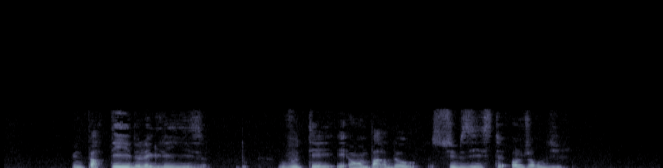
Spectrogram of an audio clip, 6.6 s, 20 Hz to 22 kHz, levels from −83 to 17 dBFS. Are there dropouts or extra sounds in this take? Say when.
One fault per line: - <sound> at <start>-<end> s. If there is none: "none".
- laugh at 2.4-2.5 s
